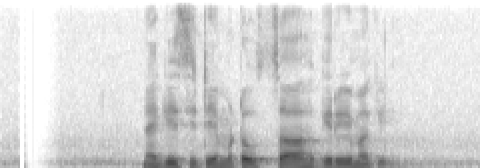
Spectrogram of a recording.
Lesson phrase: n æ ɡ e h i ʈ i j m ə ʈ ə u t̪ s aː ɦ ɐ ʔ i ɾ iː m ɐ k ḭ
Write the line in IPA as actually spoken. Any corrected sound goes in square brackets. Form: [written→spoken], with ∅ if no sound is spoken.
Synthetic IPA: n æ ɡ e [h→s] i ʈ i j m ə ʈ ə u t̪ s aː ɦ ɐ [ʔ→k] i ɾ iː m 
